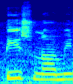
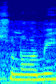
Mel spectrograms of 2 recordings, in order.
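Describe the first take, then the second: First: A T sound is said before the word. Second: The word begins directly with an S sound. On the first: The speaker calls it wrong. "टी सुनामी नहीं बोलते" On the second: The speaker calls it right. "सुनामी ही बोलते हैं"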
